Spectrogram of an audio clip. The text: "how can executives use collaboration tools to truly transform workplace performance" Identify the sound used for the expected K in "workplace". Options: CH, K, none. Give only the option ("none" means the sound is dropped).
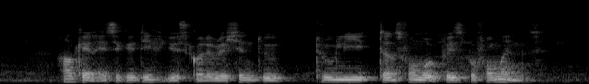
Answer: none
